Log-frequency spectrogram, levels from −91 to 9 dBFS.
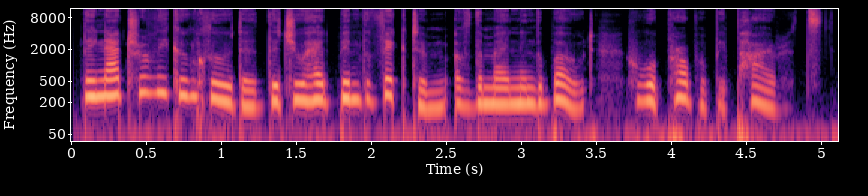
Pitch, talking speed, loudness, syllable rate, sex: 205 Hz, 225 wpm, -19 LUFS, 6.6 syllables/s, female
